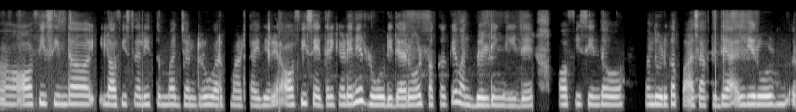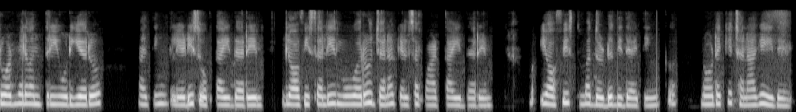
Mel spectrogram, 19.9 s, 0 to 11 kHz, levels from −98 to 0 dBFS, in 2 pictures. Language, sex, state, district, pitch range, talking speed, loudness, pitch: Kannada, female, Karnataka, Bellary, 225-250 Hz, 165 wpm, -19 LUFS, 235 Hz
